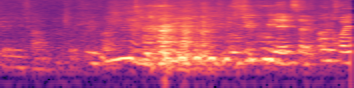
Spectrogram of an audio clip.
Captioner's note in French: rires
